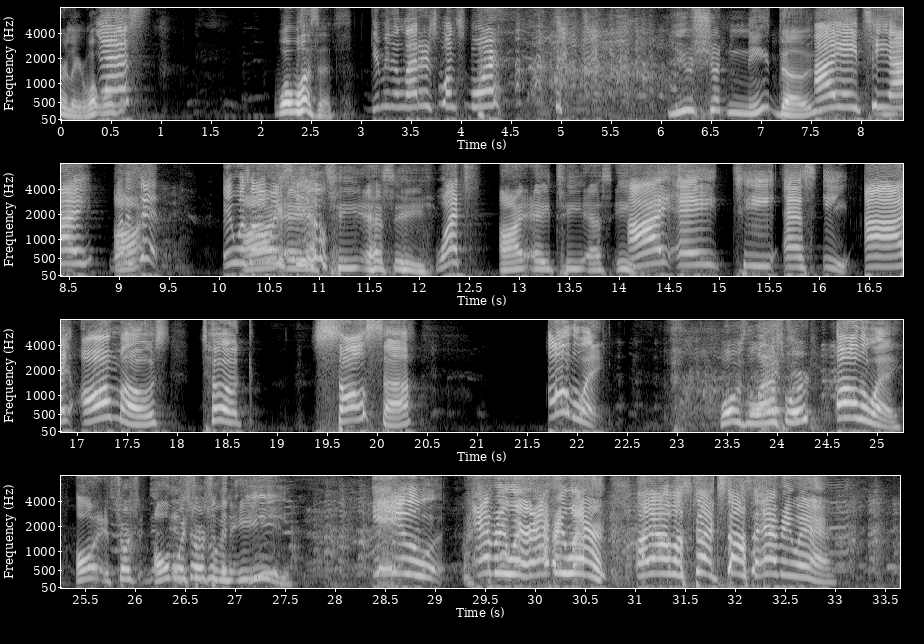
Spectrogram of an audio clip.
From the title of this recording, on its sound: LIVE FROM BRAMBLE FEST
